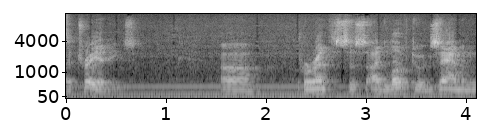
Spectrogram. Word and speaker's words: Atreides: You have the forces of the House of Atreides, do you pronounce it? Atreides. Atreides.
